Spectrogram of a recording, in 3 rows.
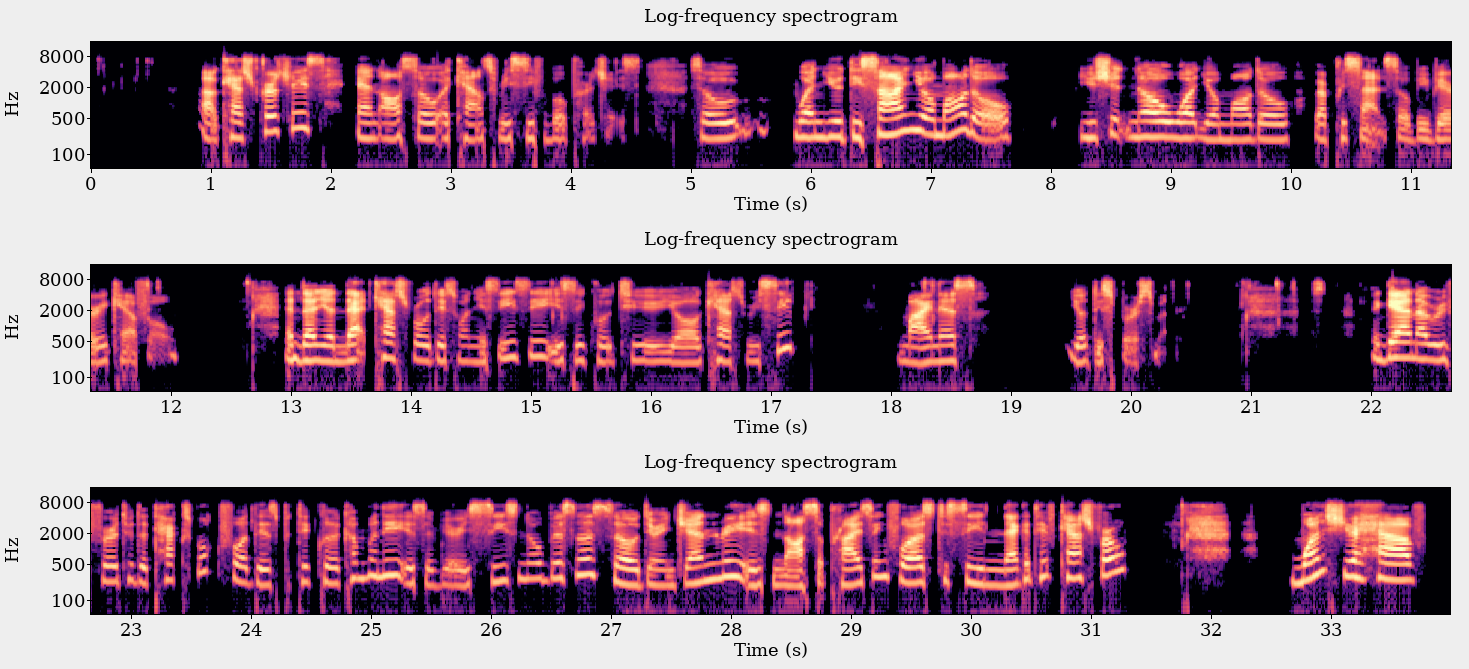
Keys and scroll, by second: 11.6 Return, 15.1 =, 18.2 -, 21.0 Return.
